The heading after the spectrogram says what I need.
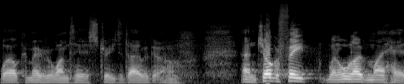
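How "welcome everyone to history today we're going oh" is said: very quiet, low, flat, droning monotone. Recalling school, imitating their history teacher, in a monotone teacher voice. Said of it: "my history teacher was monotone".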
